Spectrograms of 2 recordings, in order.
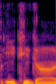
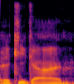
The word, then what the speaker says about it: ikigai: And I'm going to mispronounce it, but there's a Japanese phrase of ikigai or ikigai.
